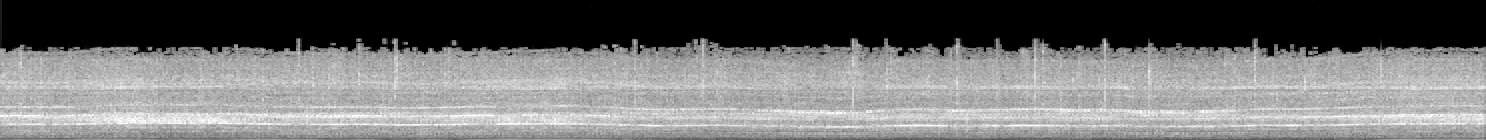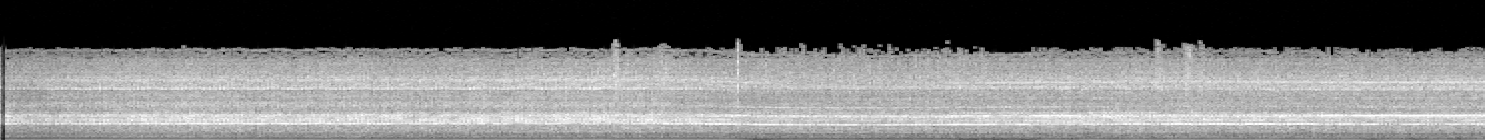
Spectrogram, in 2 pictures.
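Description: LEM electric meat grinder running and grinding raw meat, its motor giving a steady hum with a high whine. The whine sags in pitch for several seconds around the middle, then comes back up.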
